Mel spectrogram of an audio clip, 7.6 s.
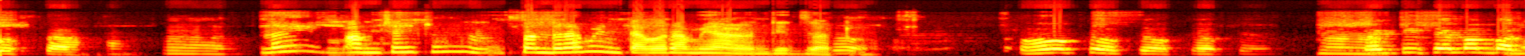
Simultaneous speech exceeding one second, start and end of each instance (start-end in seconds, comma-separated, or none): none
